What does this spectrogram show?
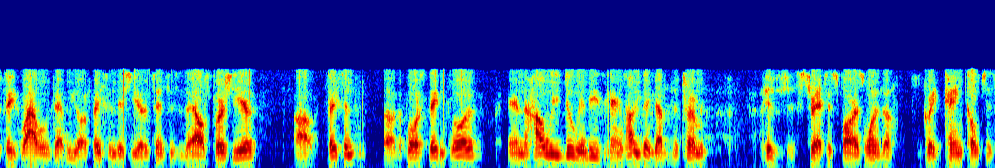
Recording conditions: phone line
